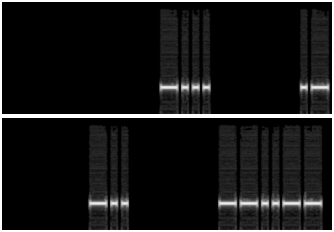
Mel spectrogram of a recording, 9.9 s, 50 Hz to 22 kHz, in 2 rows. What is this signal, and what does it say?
Morse code, heard as a keyed tone, about 15 wpm, spaced as for 5 wpm, 1000 Hz. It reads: BAD,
